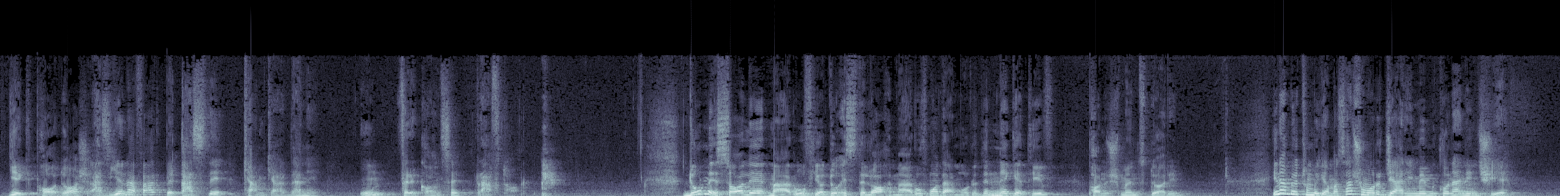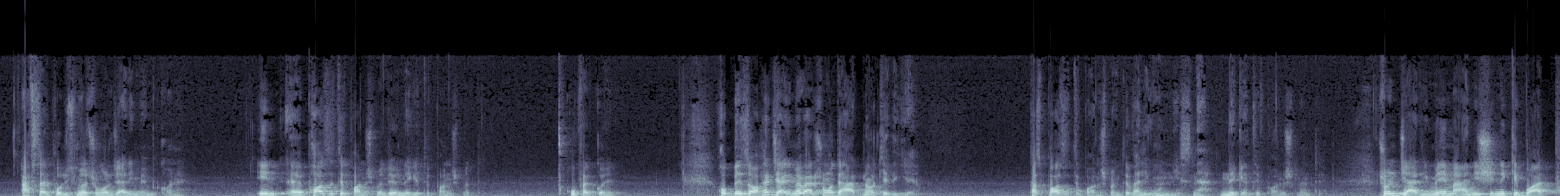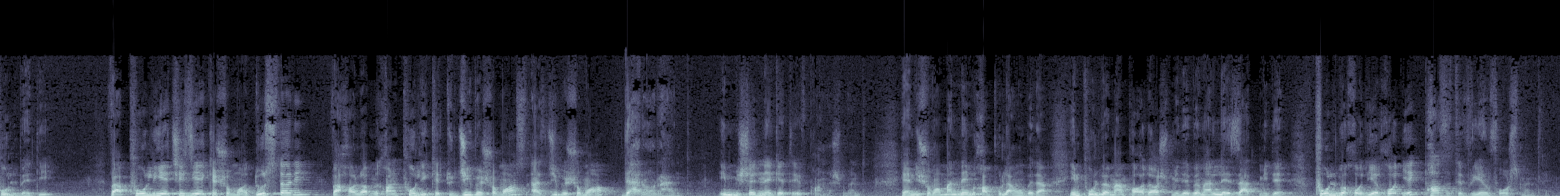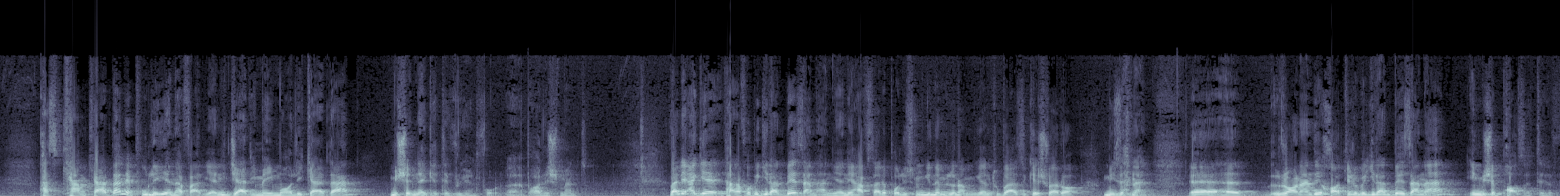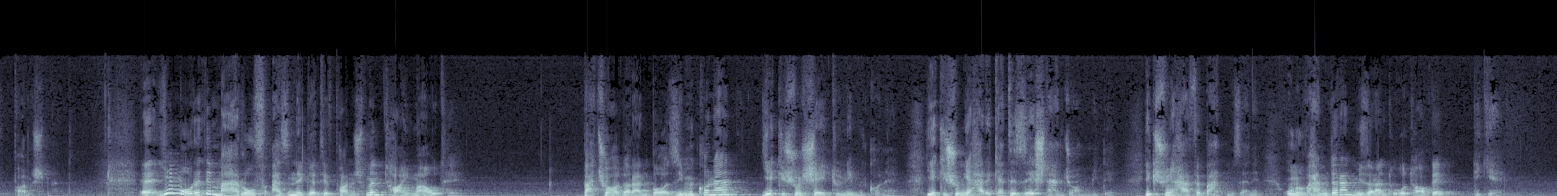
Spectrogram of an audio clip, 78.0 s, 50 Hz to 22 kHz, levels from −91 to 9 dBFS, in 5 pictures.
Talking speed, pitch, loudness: 150 wpm, 125 Hz, -15 LUFS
